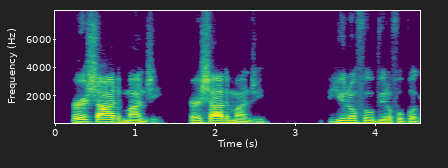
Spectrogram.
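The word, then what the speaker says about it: Irshad Manji: Don't Label Me by I always say her name is Ursan Minaj. Don't mind me just typing. It is Urshad Manji.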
